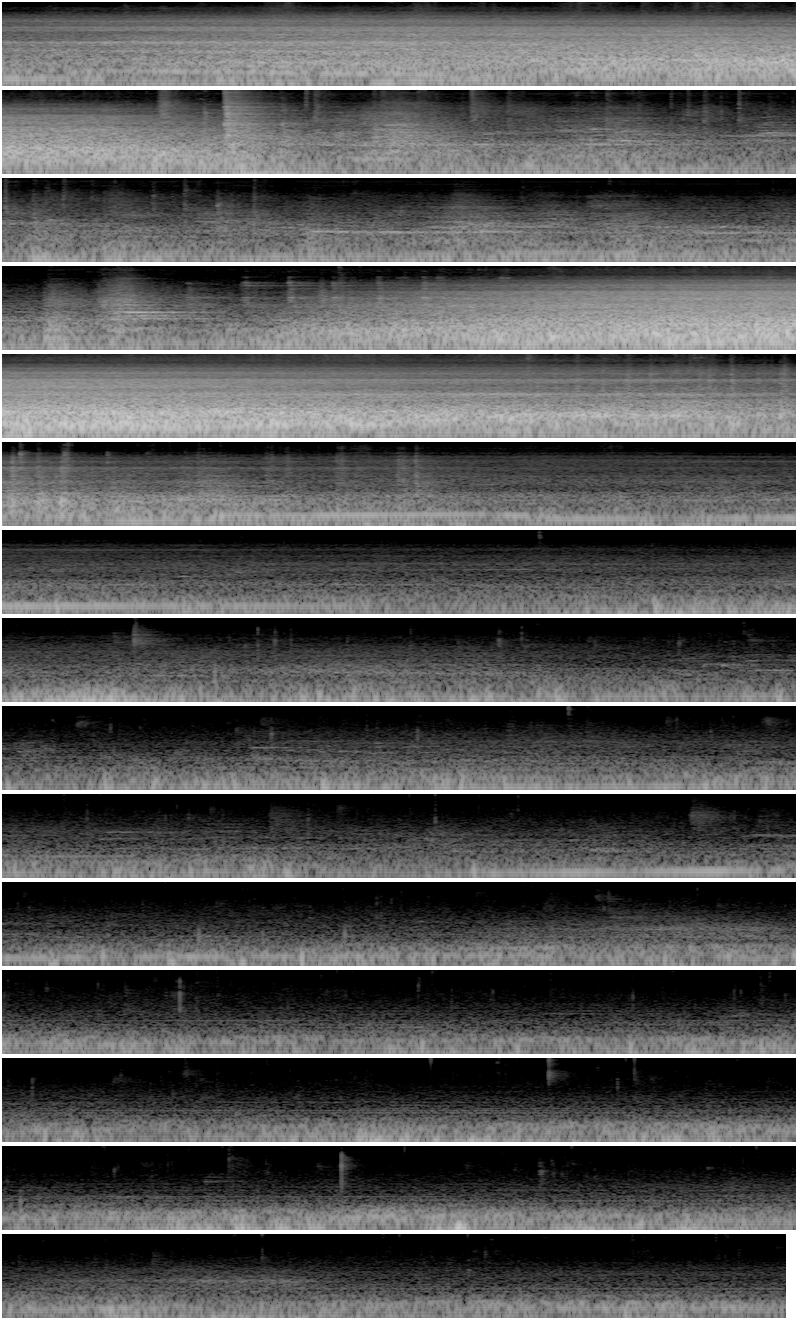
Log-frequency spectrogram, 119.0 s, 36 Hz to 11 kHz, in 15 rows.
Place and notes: {"title": "Poznan, Piatkowo district, Szymanowskiego tram stop, night trams", "date": "2010-07-18 00:40:00", "description": "night trams ariving and departing, water drops dripping from the overpass above", "latitude": "52.46", "longitude": "16.92", "altitude": "91", "timezone": "Europe/Warsaw"}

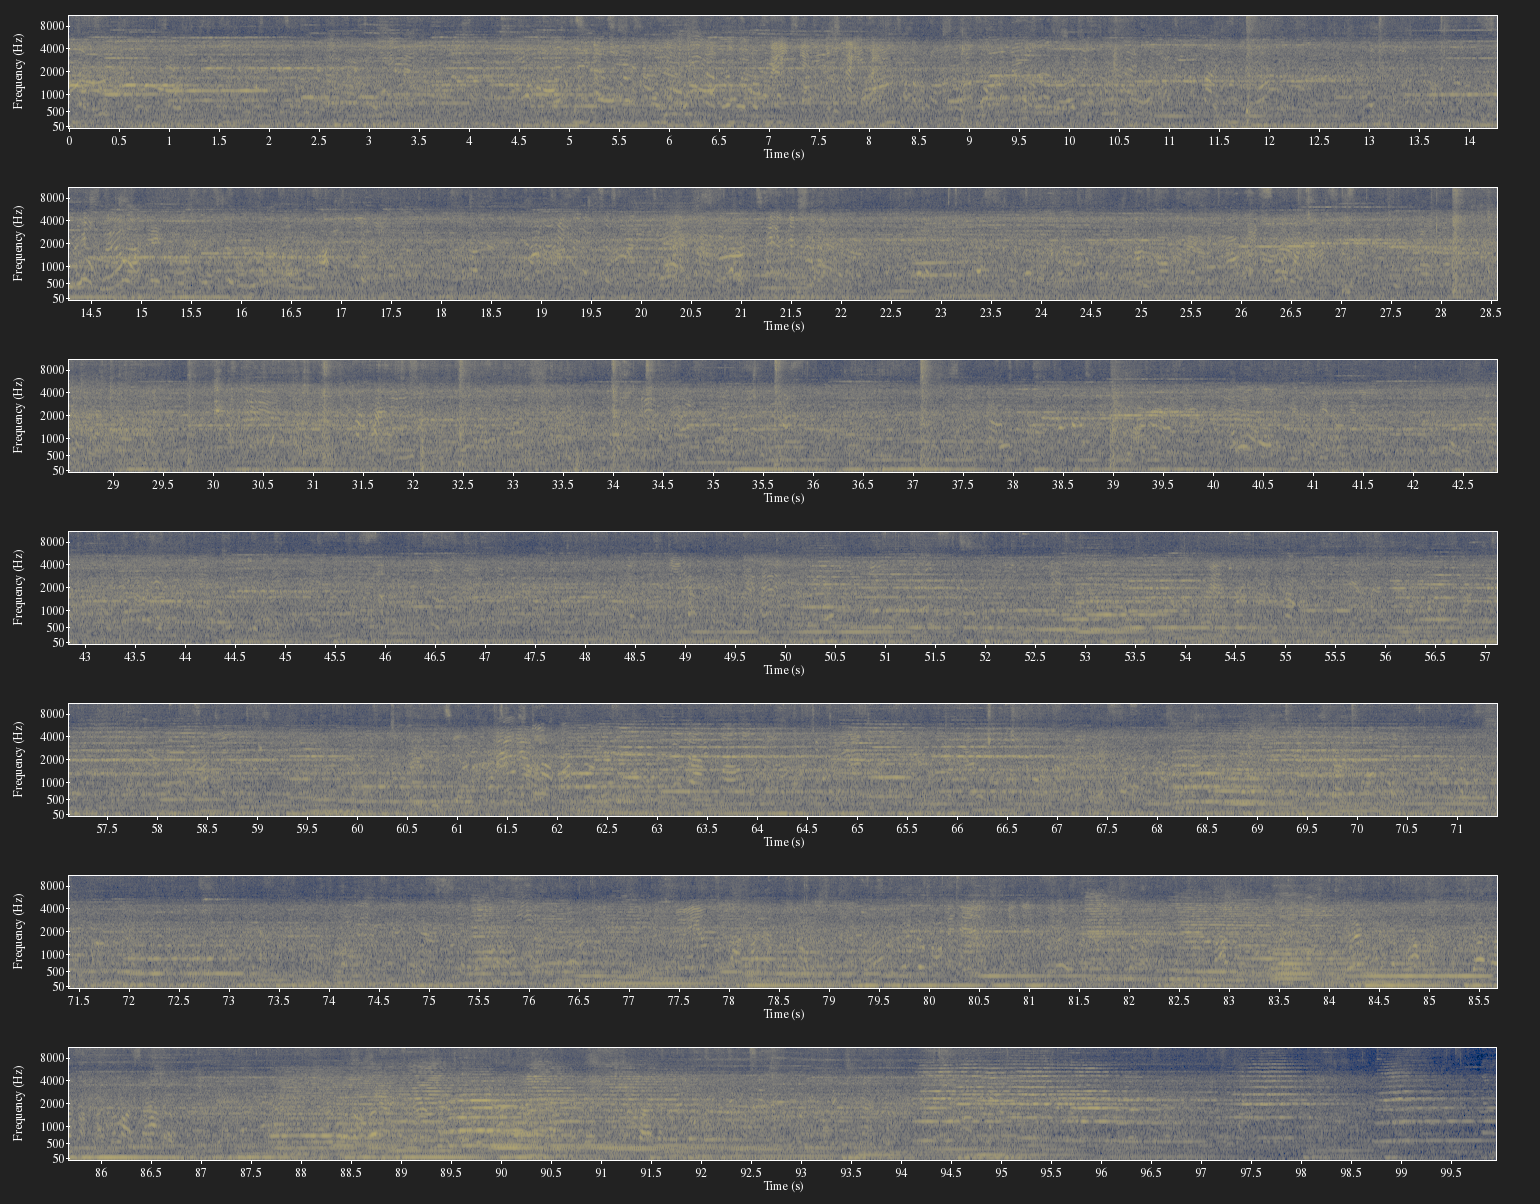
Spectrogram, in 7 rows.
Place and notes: {"title": "Nanjin Road, Shanghai - Business Store hiking area", "date": "2013-11-23 17:46:00", "description": "walking in the Business Store hiking area, Very many people and tourists, Binaural recording, Zoom H6+ Soundman OKM II", "latitude": "31.24", "longitude": "121.47", "altitude": "18", "timezone": "Asia/Shanghai"}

